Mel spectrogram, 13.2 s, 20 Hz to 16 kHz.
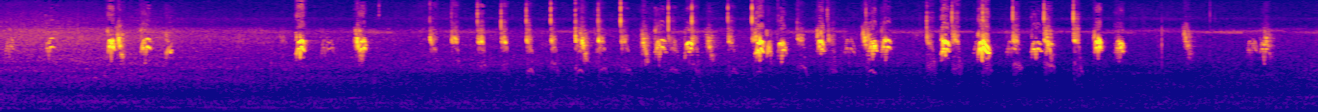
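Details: Sparrows gathering to greet on 27 July 2020: a lively, continuous run of sharp, high chirps from several birds overlapping throughout, with a faint low background rumble.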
